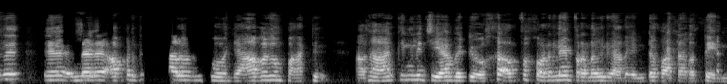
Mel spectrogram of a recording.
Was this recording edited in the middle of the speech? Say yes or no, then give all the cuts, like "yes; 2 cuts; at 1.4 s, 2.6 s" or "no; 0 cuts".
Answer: no; 0 cuts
